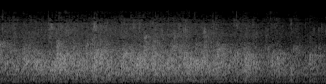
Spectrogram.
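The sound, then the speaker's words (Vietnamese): An audience applauds at a talk on love and care for Valentine's Day, with dense, steady clapping at an even level throughout and no voices heard over it. “cho một tràng vỗ tay”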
